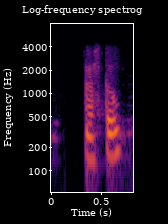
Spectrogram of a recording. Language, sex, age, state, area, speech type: Sanskrit, male, 18-30, Rajasthan, urban, conversation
